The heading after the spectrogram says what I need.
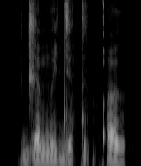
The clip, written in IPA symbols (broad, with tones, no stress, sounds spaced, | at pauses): d͡ʒ ɛ˥ m ɨ˥ j dʲ ɯ˧˩˧ l t i˨˩ kʷ qʼ ɯ˥˩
